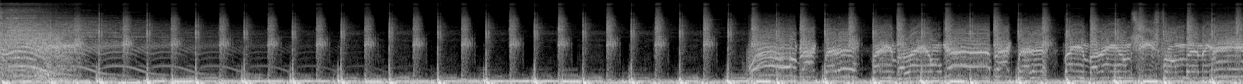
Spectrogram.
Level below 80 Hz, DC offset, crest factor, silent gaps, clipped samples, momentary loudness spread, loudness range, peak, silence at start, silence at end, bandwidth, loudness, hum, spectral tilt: -16 dBFS; under 0.1%; 12 dB; none; under 0.1%; 4 LU; 2 LU; 0 dBFS; 0 s; 0 s; 18 kHz; -14 LUFS; none; -5 dB/octave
